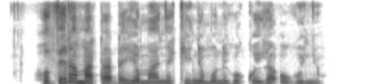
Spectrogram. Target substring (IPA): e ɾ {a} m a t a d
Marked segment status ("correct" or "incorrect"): correct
